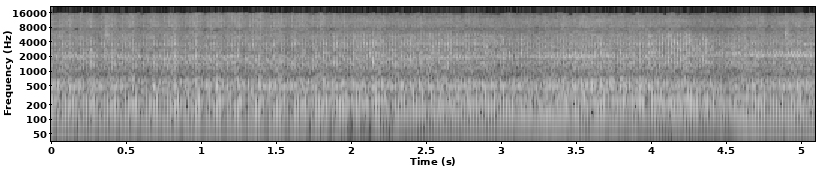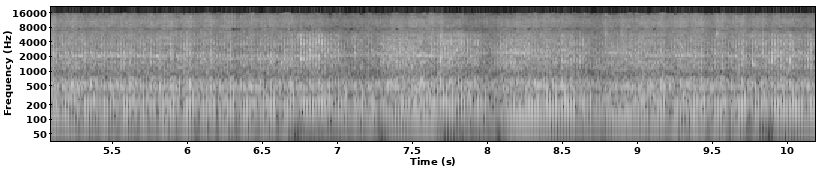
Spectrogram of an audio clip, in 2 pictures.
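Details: 1975 Scania truck diesel, engine just rebuilt, at about 1500 rpm: deep, even clatter with smooth, gentle rev rises and no knocks or misses. Oil pressure is not dropping. Normal, healthy running.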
